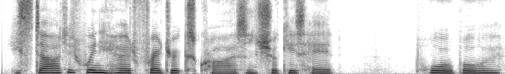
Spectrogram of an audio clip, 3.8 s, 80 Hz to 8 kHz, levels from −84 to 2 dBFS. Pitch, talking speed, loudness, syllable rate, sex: 220 Hz, 190 wpm, -17 LUFS, 5.4 syllables/s, female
